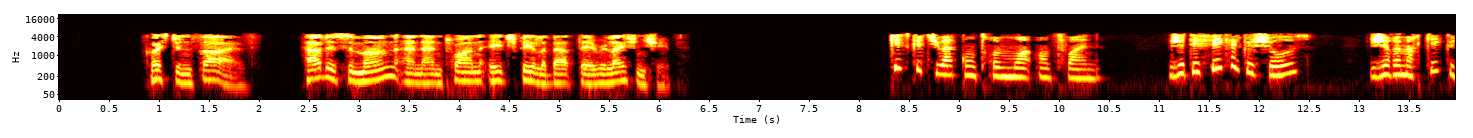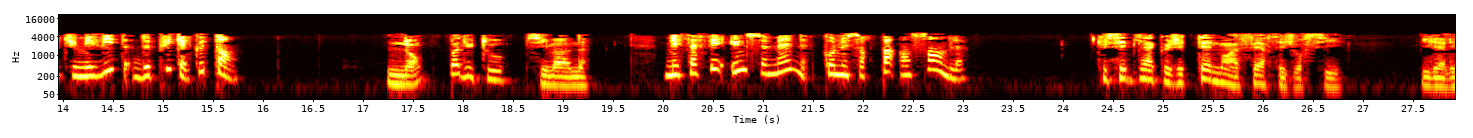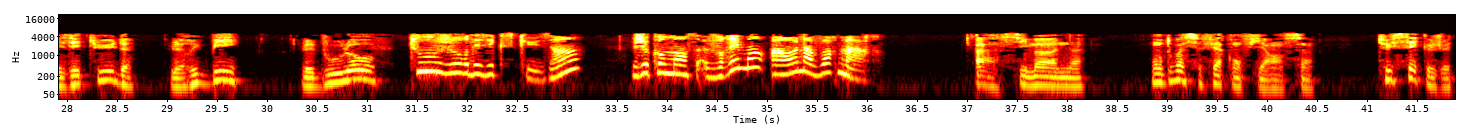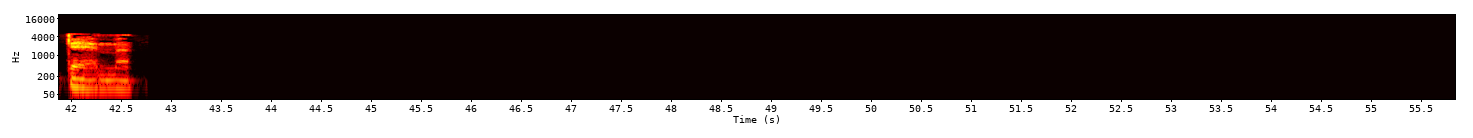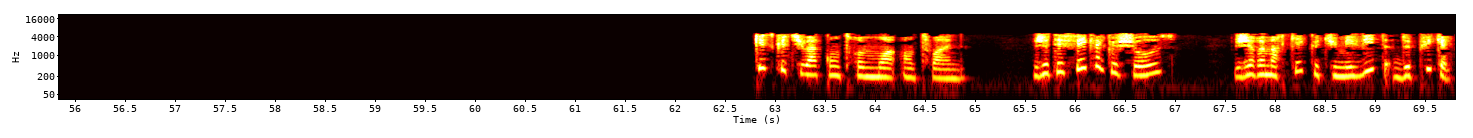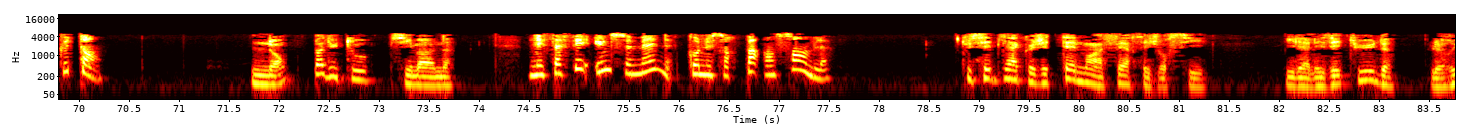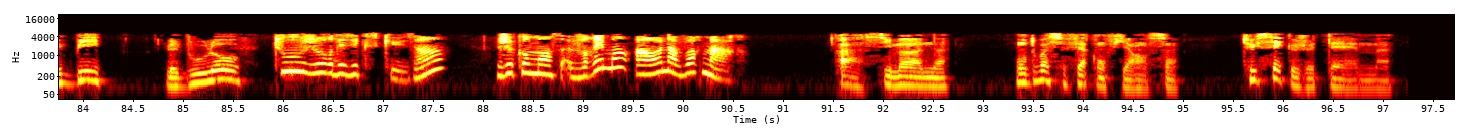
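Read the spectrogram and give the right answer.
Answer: Simone feels neglected and fed up with his excuses; Antoine says he is just busy, loves her, and wants them to trust each other.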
